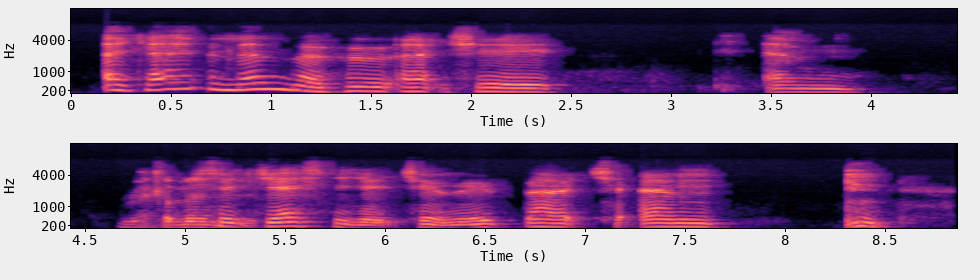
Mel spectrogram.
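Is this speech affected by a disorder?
Yes: mouth cancer after operations; radiotherapy damaged tongue and bone.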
